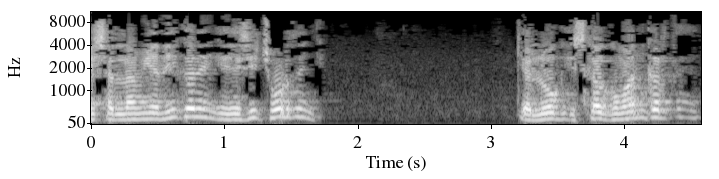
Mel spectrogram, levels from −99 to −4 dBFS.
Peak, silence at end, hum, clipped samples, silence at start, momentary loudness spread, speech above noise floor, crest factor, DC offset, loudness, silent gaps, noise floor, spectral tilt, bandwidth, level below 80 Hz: 0 dBFS; 0 s; none; under 0.1%; 0 s; 5 LU; 44 dB; 14 dB; under 0.1%; -13 LUFS; none; -57 dBFS; -4 dB/octave; 9.6 kHz; -56 dBFS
